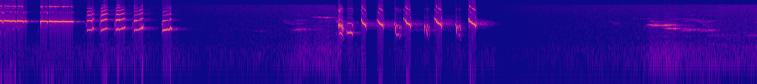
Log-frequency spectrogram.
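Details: Orange-headed thrush lure song aimed at spotted juveniles: a high whistled opening with rapid chattered notes, a pause, a second fast run of downslurred whistles, then quiet soft warbling.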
